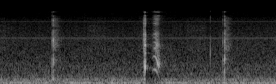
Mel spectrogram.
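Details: Hiccups: several short, sharp catching sounds, about four in under three seconds, in a quiet room.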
